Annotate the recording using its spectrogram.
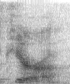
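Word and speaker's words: Qi'ra: But her name is Kira. I know. And in credits, it's spelled Q-I-R-A.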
